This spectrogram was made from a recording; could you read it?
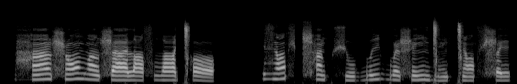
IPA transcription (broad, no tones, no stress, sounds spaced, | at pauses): h ã ʂ ɔ̃ ðˤ ã ʂ a l a sˤ ðˤ i ǀʰ ɔ | z ĩ sˤ ʈ͡ʂʰ ã kʷ ʃ u ɡʷ i ɡʷ ɛ ʂ ĩ ɡ͡ǀ ẽ ǀ ĩ sˤ ʂ ɪ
